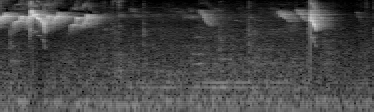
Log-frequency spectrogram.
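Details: White-eye pouring out a rapid high twittering phrase that fades, then a pause and two sharp chirps near the end.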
